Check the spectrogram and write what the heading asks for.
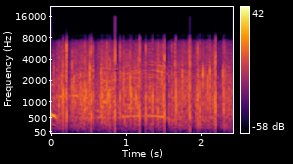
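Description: Audience applauding, with one person's hands clapping close to the microphone in sharp, irregular claps, and a voice cheering over it.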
